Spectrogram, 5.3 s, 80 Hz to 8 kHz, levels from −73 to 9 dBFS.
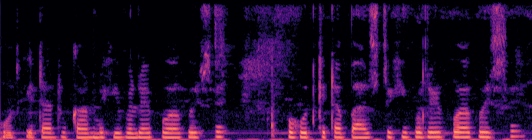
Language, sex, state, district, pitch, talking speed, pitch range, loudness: Assamese, female, Assam, Kamrup Metropolitan, 255 Hz, 110 wpm, 245-265 Hz, -17 LUFS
